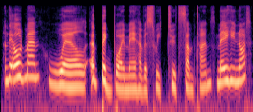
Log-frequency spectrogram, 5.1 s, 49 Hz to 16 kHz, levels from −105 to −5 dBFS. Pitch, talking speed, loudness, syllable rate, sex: 210 Hz, 190 wpm, -20 LUFS, 4.3 syllables/s, female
